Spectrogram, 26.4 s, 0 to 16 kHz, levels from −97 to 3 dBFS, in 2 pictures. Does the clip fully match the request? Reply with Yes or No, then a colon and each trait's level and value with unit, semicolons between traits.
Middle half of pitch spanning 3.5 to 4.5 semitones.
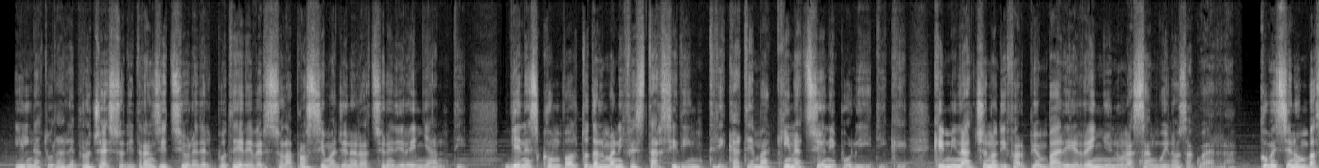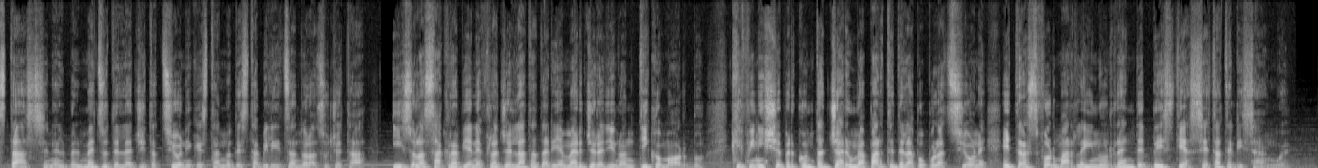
No: average, 5.3 semitones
